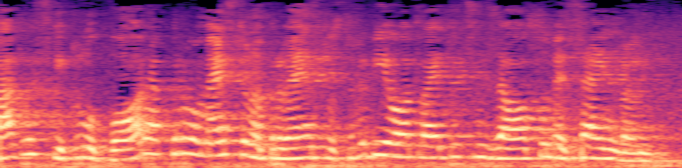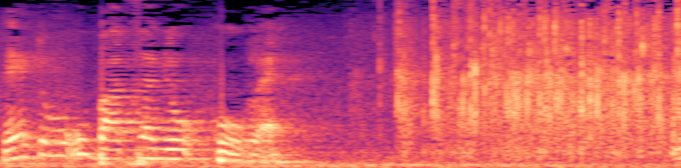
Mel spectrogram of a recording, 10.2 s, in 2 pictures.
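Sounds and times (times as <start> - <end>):
speech: 0.0 - 7.4
audience applause at a ceremony honoring a first-place shot put athlete: 7.9 - 10.2.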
